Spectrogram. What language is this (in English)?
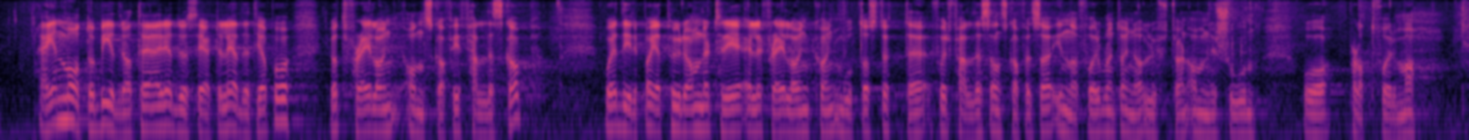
Norwegian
